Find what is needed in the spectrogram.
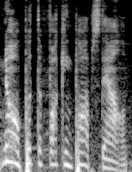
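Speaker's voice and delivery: imitated angry demand. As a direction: yell it like the furious customer. Mimics rival's angry demand.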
